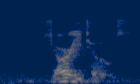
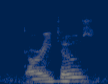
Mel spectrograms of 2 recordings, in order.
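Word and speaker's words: Jarritos: Uh man, Jaritos. I know I ain't saying it right. I believe in Spanish they don't the J's ain't pronounced J's. It's like Daritoss pineapple flavor.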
